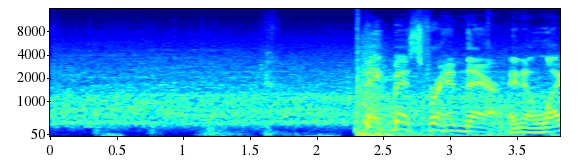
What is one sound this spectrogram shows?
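A body slams onto a wrestling mat with a thud.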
